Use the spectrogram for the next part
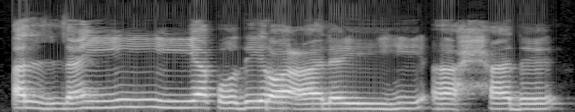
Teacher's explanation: را کے اوپر زبر ہے، اس کو پر کریں گے، قاف ساکن ہے تو اس کے اوپر قلقلہ کریں گے۔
